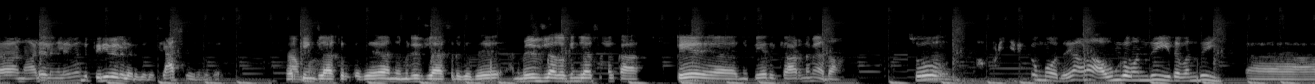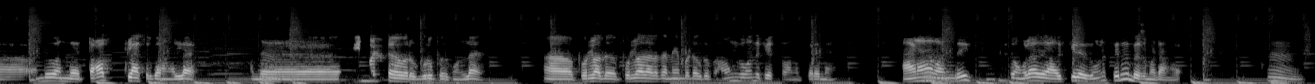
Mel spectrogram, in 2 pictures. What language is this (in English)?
Tamil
